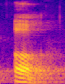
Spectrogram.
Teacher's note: मध्य स्वर है वो जीवा के मध्य भाग से उच्चारित होता है, वह है अ। एक ही स्वर है वो मध्य स्वर है।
